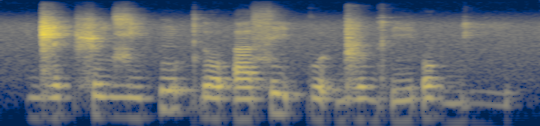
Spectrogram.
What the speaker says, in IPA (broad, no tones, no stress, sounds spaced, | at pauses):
ɖ͡ʐ e k ʂ ɯ ʎ ʑ i k ŋ͡m ɯ k ɗ o ʔ a s i ʔ k u ʔ ɖ͡ʐ u ɡ ʔ i ʔ o ɡ͡b i̤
